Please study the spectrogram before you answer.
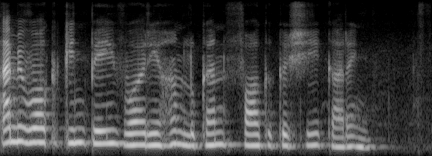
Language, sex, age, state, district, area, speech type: Kashmiri, female, 30-45, Jammu and Kashmir, Budgam, rural, read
